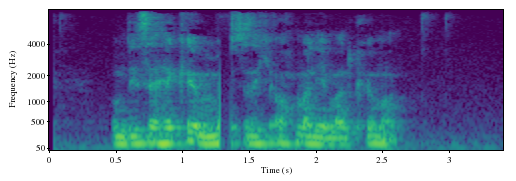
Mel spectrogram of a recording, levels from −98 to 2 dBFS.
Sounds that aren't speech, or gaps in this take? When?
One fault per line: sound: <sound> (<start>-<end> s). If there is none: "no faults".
sound: dropout (1.3-1.4 s)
